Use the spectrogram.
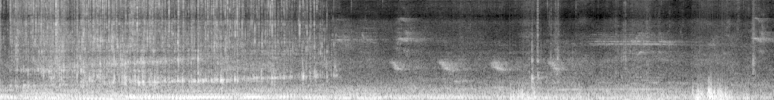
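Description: Liquid organic fertilizer, a homemade aloe vera brew, is poured into a garden tub, a steady watery pouring and trickling in the first part that gives way to softer drips with outdoor birdsong.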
